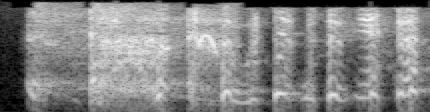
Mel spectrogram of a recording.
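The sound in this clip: A loud, harsh coughing fit: one long rasping burst, then several short, rapid coughs in quick succession.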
